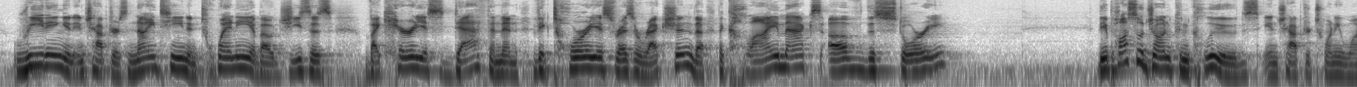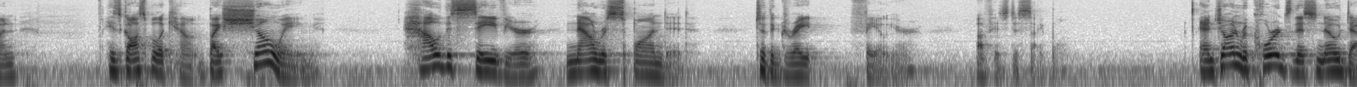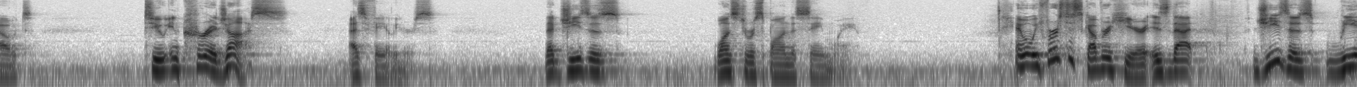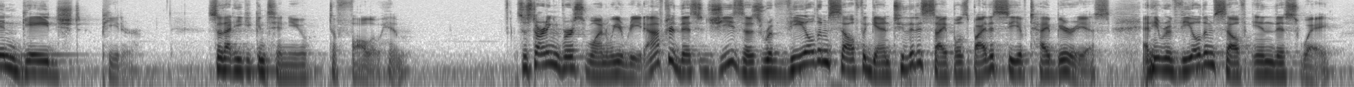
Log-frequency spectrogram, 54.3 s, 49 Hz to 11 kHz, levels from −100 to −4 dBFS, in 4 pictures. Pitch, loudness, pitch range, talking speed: 130 Hz, -20 LUFS, 120-145 Hz, 125 wpm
